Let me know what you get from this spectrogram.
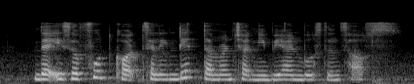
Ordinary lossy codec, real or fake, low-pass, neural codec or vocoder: none; real; 7.2 kHz; none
